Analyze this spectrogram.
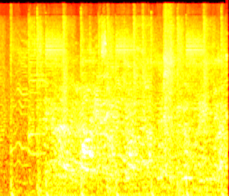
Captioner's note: laughter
